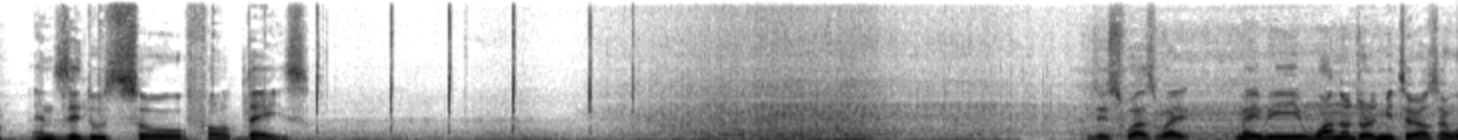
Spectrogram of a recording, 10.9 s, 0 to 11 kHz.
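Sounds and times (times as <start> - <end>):
speech: 0.3 - 2.4, 8.2 - 10.9
boat engine droning and winding down: 1.9 - 10.9
sharp clicks: 2.0 - 5.5.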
